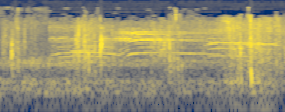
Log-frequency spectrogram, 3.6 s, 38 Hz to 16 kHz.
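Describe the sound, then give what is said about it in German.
About 30 sheep bleat in overlapping, wavering calls, a flock lying on the ground resting beside a shepherd, with steady bleats throughout and no one speaking. “Neben ihm lagen etwa 30 Schafe auf der versenkten Erde und ruhten aus.”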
